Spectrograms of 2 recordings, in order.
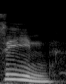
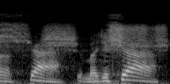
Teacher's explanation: Tafashi ni suara yang berhemburan angin apabila menyebutnya.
